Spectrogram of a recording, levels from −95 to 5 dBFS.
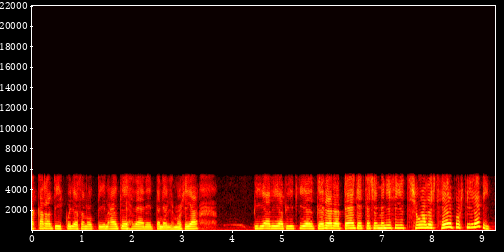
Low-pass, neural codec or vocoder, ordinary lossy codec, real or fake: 5.4 kHz; vocoder, 22.05 kHz, 80 mel bands, WaveNeXt; none; fake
